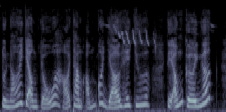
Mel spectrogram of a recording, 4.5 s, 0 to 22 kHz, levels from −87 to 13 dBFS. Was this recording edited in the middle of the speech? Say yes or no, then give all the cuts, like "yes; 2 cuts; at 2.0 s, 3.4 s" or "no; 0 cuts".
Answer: no; 0 cuts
